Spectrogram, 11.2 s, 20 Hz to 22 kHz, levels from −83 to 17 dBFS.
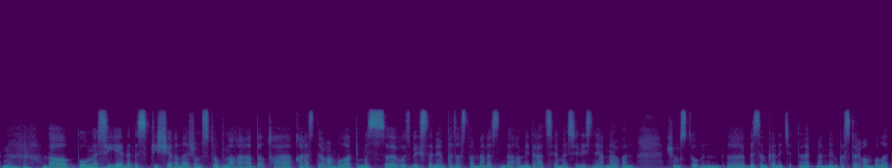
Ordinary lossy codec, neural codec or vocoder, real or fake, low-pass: none; codec, 16 kHz, 0.5 kbps, FunCodec, trained on Chinese and English, 25 frames a second; fake; none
